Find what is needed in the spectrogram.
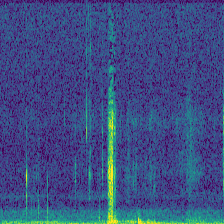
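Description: Quiet close-up handling noise: a few faint clicks and rustles, with one short soft noise about two seconds in.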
